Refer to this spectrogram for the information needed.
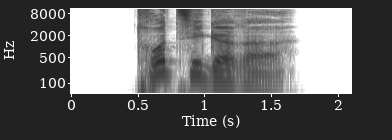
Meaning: inflection of trutzig: 1. strong/mixed nominative/accusative feminine singular comparative degree 2. strong nominative/accusative plural comparative degree
- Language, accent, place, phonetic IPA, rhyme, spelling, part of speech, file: German, Germany, Berlin, [ˈtʁʊt͡sɪɡəʁə], -ʊt͡sɪɡəʁə, trutzigere, adjective, De-trutzigere.ogg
